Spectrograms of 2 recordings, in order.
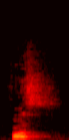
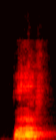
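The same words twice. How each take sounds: First: It is said at a low pitch. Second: It is said at a high pitch.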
